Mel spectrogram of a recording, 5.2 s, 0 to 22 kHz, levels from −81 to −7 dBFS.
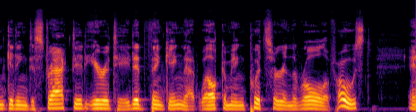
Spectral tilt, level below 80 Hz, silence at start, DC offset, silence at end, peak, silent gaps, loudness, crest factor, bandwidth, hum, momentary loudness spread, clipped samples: -6.5 dB/octave; -44 dBFS; 0 s; under 0.1%; 0 s; -4 dBFS; none; -19 LUFS; 16 dB; 12 kHz; none; 5 LU; under 0.1%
